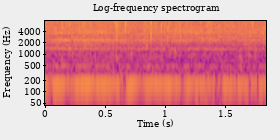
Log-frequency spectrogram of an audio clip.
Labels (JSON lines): {"label": "anthrophony, boat engine", "recorder": "SoundTrap 500"}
